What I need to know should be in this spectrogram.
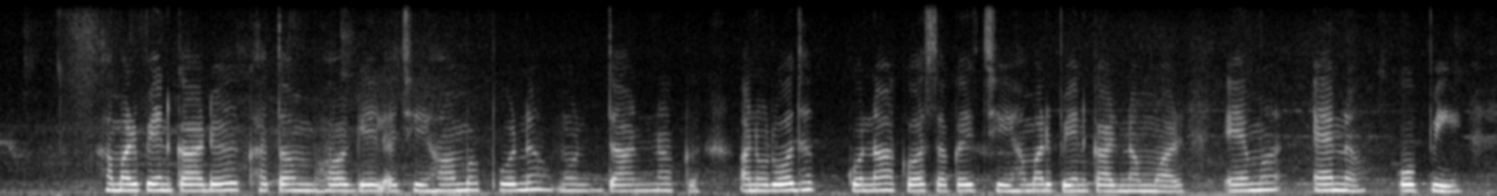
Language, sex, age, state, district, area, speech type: Maithili, female, 18-30, Bihar, Madhubani, rural, read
